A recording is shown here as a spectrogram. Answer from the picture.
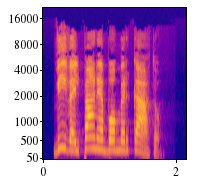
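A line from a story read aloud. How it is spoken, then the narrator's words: Shouted. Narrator (Italian): uno gridò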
